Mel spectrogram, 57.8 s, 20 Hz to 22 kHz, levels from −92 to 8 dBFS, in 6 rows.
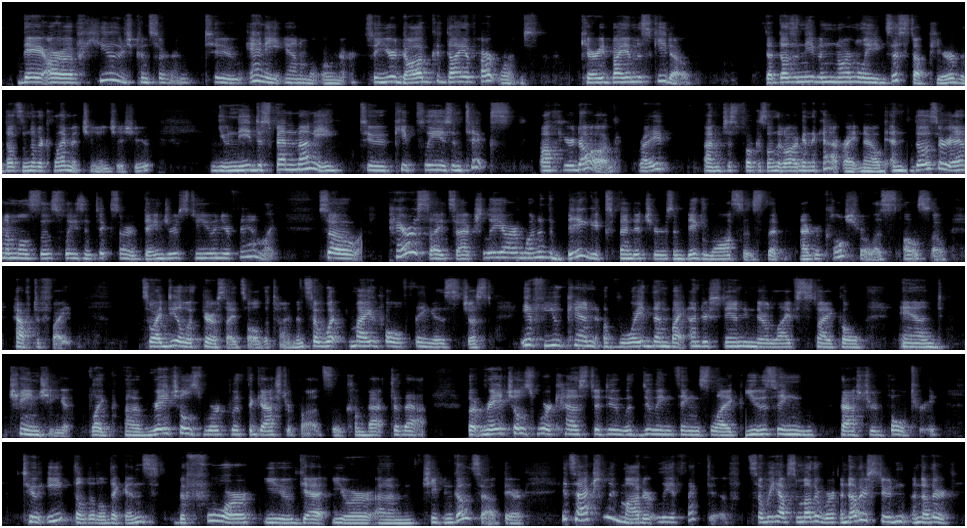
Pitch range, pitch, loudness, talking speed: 180-220 Hz, 195 Hz, -26 LUFS, 180 wpm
